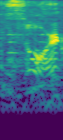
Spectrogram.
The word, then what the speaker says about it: sword: Sword rhymes with stored.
